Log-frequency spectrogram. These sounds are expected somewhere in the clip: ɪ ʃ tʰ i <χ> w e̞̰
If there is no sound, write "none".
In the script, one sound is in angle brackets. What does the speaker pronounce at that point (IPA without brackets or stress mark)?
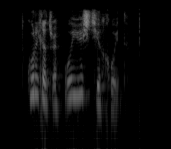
χ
